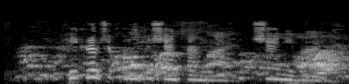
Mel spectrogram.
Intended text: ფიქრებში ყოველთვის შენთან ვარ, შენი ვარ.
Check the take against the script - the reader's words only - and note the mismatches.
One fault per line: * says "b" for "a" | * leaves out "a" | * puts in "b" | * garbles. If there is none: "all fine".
all fine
